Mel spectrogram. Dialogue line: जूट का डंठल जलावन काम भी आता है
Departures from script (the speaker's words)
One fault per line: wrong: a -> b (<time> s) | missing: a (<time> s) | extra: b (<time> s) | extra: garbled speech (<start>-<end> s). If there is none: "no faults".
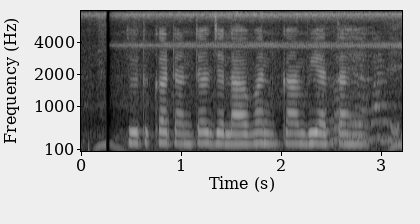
no faults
